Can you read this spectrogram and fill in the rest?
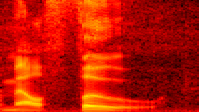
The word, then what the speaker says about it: Malifaux: I went and got some, and I always say, how do you say the Malifaux? There you go, yeah, Malifaux. – Yeah. – Yeah, because that's right.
